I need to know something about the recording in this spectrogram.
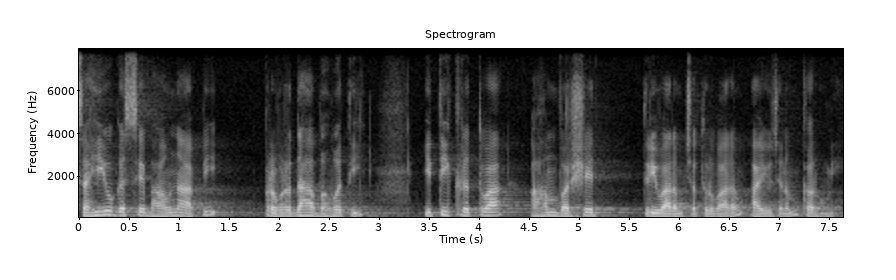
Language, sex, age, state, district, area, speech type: Sanskrit, male, 45-60, Rajasthan, Jaipur, urban, spontaneous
